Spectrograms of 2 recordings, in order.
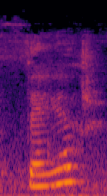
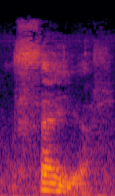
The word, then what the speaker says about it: Þeir: Þeir. Yeah? Þeir. Yeah, þeir. Þeir. It's easy to make it kind of two syllables, þeir, but no, it's just þeir.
